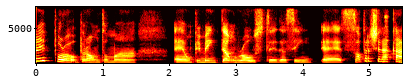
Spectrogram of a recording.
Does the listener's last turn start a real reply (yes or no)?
no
